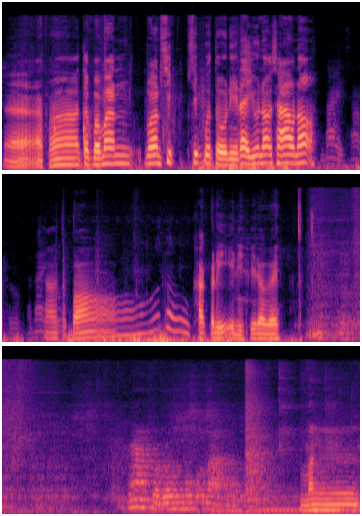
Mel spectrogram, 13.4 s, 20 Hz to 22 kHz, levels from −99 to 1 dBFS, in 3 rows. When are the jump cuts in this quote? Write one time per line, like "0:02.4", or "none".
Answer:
0:08.3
